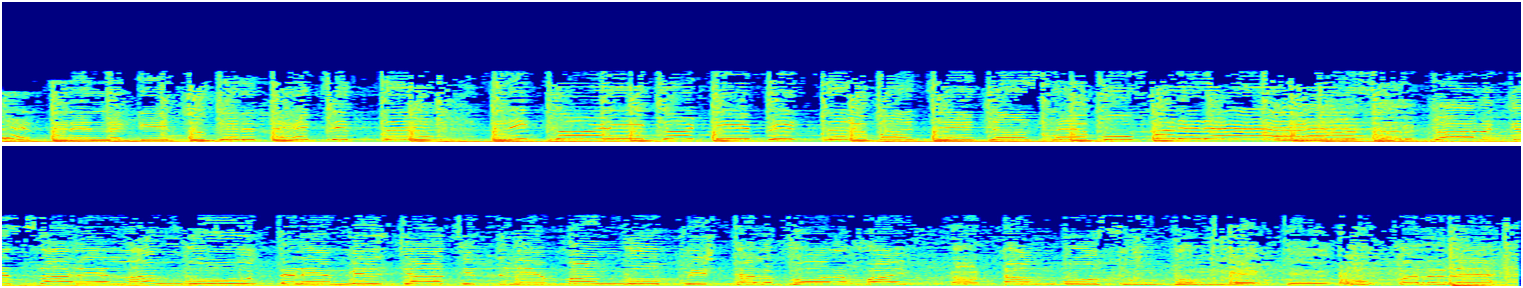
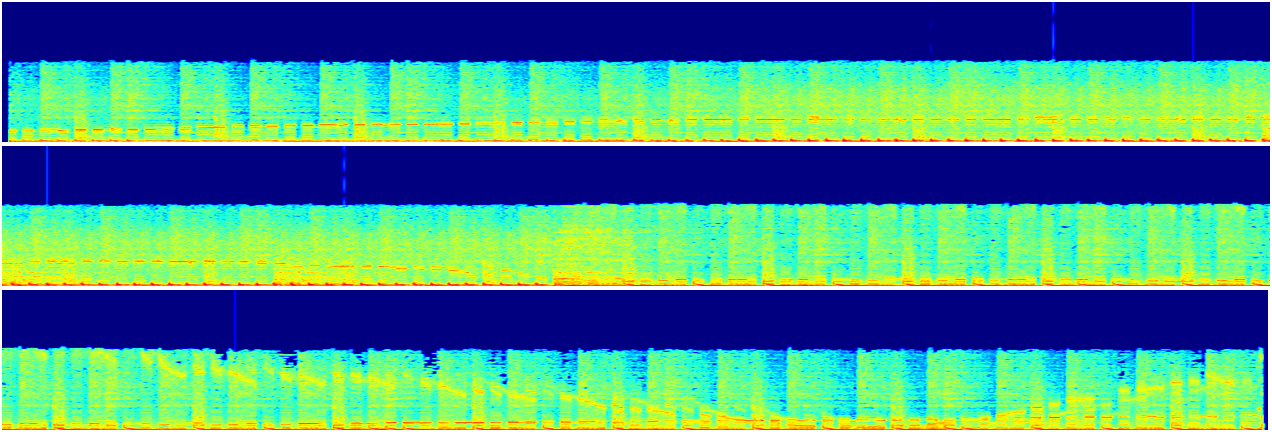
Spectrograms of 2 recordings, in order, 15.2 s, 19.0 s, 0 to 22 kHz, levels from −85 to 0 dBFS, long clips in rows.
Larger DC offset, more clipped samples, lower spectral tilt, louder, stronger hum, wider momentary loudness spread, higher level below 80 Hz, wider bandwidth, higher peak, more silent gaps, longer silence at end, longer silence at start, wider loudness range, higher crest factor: neither; neither; about the same, -4 dB/octave vs -4.5 dB/octave; second, -18 LUFS vs -14 LUFS; neither; about the same, 5 LU vs 4 LU; second, -28 dBFS vs -20 dBFS; second, 11.5 kHz vs 13.5 kHz; second, -4 dBFS vs 0 dBFS; neither; about the same, 0 s vs 0 s; about the same, 0 s vs 0.05 s; about the same, 3 LU vs 2 LU; about the same, 14 dB vs 14 dB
